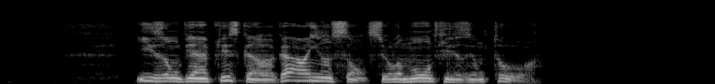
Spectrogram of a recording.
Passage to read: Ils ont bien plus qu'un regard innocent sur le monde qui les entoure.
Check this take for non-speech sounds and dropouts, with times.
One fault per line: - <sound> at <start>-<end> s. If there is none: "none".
none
